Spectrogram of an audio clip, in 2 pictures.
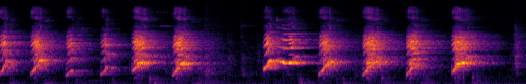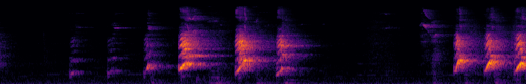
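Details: Crated young puppy, ignored by its trainer, barking from anxiety or demand: loud sharp barks in quick clusters of three to six, separated by short silences, with a couple of isolated yips in between.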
